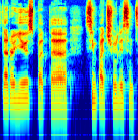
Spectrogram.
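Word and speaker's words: cempasúchil: A marigold, the simpachuli.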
